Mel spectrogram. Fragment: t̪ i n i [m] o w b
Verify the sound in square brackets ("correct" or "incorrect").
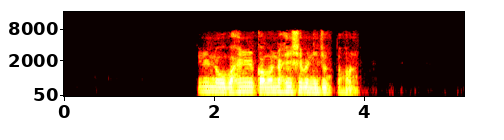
incorrect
